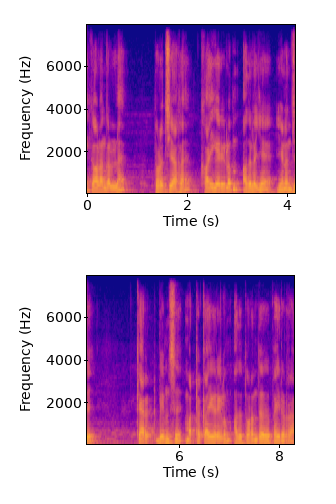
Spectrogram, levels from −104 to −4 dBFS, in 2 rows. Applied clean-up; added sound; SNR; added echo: none; none; none; none.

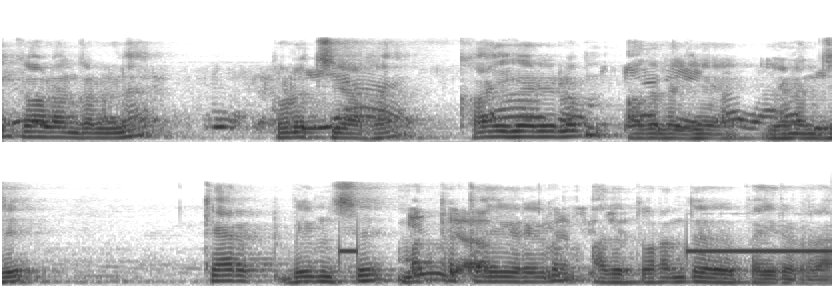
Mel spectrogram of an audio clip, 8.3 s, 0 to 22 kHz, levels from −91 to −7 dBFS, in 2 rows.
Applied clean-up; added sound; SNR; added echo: none; Telephone; 6 dB; reverberation time 2.0 s.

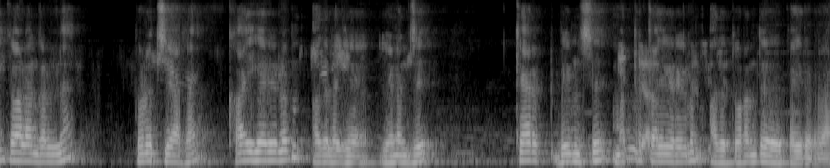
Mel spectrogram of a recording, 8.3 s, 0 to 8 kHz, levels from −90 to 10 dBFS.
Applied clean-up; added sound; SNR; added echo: neural separator model SepFormer DNS4.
